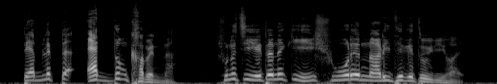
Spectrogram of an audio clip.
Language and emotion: Bengali, disgusted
